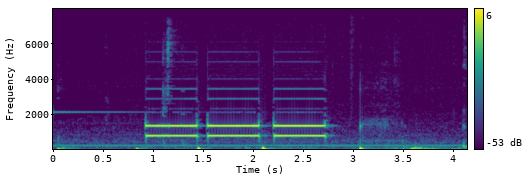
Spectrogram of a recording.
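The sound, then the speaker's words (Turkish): A phone rings with an incoming call: three steady electronic tone bursts of roughly half a second each, separated by brief gaps, clear, followed by a few soft clicks and handling noises as the call is answered. “Arıyor açıyorum. Dur arıyor.”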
